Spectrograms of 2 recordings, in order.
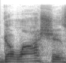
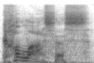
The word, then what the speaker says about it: Colossus: One guy called him Galoshes Rex, as though he was a pair of boots. What's his right name? Colossus. Like the Colossus of Rhodes.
